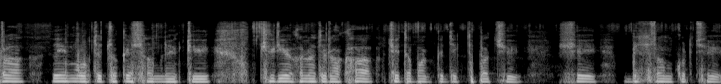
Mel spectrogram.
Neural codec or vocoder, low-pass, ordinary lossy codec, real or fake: codec, 16 kHz, 16 kbps, FreqCodec, smaller model; none; none; fake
